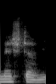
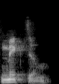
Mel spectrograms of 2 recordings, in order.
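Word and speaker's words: Michtom: Okay, seeing none, Councilman Mitchum, you have the floor. Thank you, Chairman. And I never correct anyone, but it's Mictum, rhymes with victim.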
